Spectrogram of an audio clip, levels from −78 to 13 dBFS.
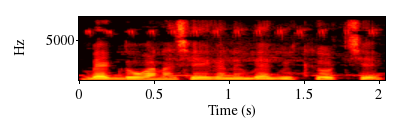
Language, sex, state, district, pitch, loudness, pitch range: Bengali, male, West Bengal, Paschim Medinipur, 140 Hz, -22 LUFS, 135-140 Hz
